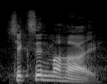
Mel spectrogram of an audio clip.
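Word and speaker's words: Csikszentmihalyi: but no uh someone up here said it's chicksen mahai chicksen mahigh that's how he pronounces it yeah yeah um chicken Mii um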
